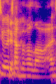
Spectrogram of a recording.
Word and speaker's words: Tua Tagovailoa: Yeah, but it's Tua Tagovailoa.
